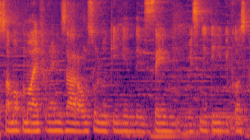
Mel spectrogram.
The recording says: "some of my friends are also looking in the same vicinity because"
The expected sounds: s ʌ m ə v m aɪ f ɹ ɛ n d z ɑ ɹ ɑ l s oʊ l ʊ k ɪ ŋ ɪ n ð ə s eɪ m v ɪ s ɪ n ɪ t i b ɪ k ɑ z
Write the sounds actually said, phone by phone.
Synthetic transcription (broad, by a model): s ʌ m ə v m aɪ f ɹ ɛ n d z ɑ ɹ ɑ l s oʊ l ʊ k ɪ ŋ ɪ n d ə s eɪ m v ɪ s ɪ n ɪ t i b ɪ k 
